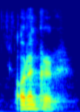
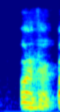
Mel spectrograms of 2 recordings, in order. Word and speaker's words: Odenkirk: So the whole thought for this script initially came from Bob Oaken? – Odenkirk. – Odenkirk. Bob Odenkirk.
